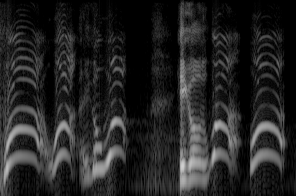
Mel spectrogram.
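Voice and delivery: very high squeaky imitation of father; father's squeak. Imitating father confused at sushi place, squeaky. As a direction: mimic dad in a tiny high squeal.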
